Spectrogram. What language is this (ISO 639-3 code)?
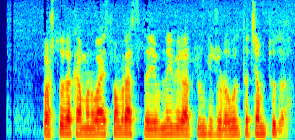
pus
